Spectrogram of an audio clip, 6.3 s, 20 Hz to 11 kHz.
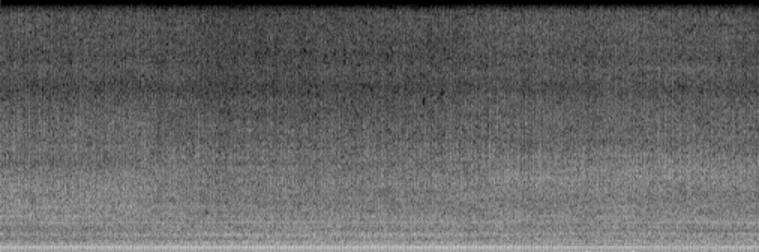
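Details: SDMO 5000W generator with a Briggs & Stratton engine (about 18 hp), restored after a no-power complaint, load-tested with a 1500 W heater and a light: a steady, even drone at constant pitch with no hunting or misses. It runs healthy.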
